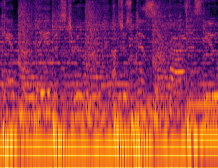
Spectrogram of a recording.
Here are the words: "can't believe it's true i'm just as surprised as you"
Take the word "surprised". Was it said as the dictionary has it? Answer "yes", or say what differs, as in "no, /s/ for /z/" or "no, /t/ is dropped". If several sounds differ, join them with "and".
no, /d/ is dropped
